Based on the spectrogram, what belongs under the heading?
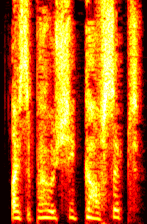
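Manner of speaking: sour, half to herself; bitter wife. A narrator's reading. Wife resenting the dead woman's gossip.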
